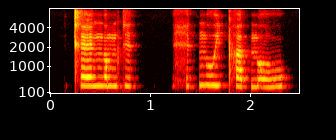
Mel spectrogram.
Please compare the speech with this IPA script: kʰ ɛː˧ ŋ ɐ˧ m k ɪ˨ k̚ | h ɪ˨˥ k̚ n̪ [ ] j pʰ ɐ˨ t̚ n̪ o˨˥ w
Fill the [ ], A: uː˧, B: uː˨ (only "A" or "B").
A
